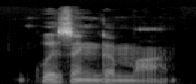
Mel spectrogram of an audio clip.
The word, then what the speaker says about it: Wizengamot: possibly as subject to the approval of Wizamagot. There. Gosh. It's a High Court of Law of Parliament. Wizengamot. That's how you say it.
